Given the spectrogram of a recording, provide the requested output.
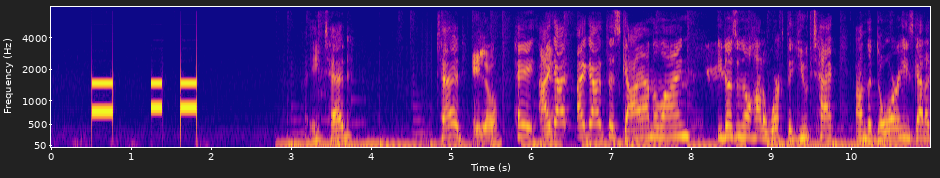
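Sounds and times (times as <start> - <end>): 
touch-tone keypad beeps: 0.5 - 1.8
speech: 3.2 - 3.9, 4.9 - 10.9.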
